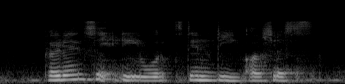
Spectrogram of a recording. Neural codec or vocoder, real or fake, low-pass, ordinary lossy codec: codec, 16 kHz, 1 kbps, FunCodec, trained on LibriTTS, 50 frames a second; fake; none; none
